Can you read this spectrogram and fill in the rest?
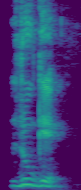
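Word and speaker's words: rugae: ठीक है, सबसे फर्स्ट है रूगे। ठीक है, या रूगा आप इसको बोल सकते हो, जो भी प्रोनाउंसिएशन करना हो।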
